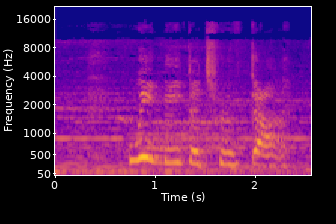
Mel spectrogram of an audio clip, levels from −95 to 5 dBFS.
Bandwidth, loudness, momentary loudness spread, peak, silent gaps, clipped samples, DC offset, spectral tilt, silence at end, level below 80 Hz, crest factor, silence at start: 15 kHz; -21 LUFS; 21 LU; -4 dBFS; none; under 0.1%; under 0.1%; -5.5 dB/octave; 0 s; -52 dBFS; 18 dB; 0 s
